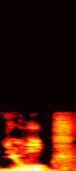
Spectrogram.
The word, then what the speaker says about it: Yule: It's spelled Juul, like our favorite electronic cigarettes, but pronounced Yule.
